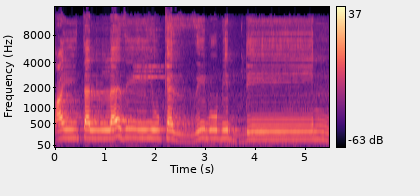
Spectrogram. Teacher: jangan aritalladzi aritalladzi ahah seperti tidak ada tasdidnya hati-hati di situ lamnya bertasdid sehingga harus ditekan sedikit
